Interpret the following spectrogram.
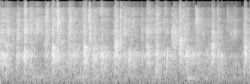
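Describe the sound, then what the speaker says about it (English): A school audience applauds two students after their English speeches, a dense, steady burst of many hands clapping close by for a few seconds. "Can we give both of these students a round of applause for their speech?"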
